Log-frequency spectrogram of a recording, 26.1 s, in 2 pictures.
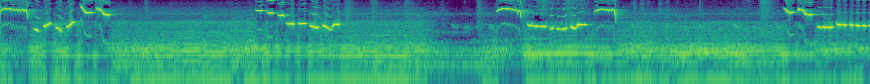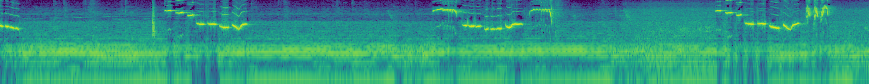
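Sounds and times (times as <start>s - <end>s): bird whistling song: 0.0s - 1.7s, 3.8s - 5.2s, 6.8s - 9.4s, 11.7s - 13.4s, 15.3s - 16.9s, 19.5s - 21.4s, 23.7s - 25.6s.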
